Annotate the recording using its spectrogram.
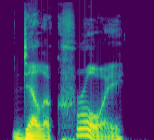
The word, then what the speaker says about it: Delacroix: Bobby and Harry Jones and Dicky Delacroix, the people in the town pronounce his name Dellacroy,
